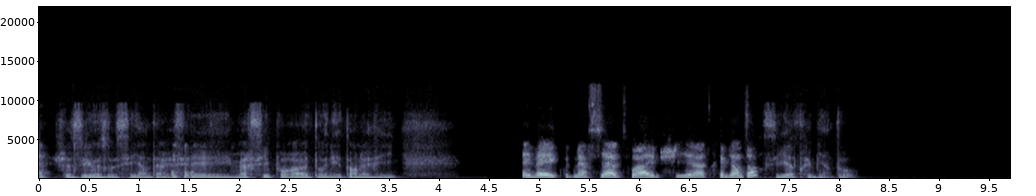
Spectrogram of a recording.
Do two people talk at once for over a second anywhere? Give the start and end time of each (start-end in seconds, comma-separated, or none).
none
